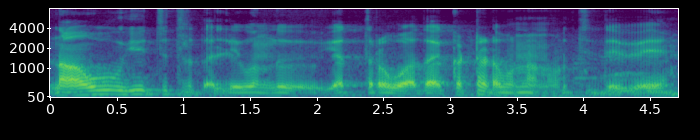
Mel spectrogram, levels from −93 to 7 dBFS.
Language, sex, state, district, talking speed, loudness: Kannada, male, Karnataka, Belgaum, 90 wpm, -21 LUFS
